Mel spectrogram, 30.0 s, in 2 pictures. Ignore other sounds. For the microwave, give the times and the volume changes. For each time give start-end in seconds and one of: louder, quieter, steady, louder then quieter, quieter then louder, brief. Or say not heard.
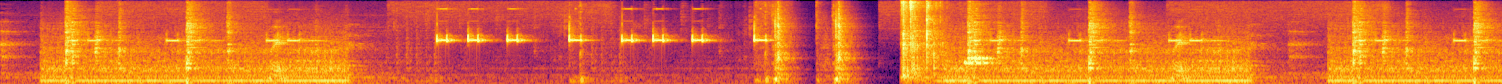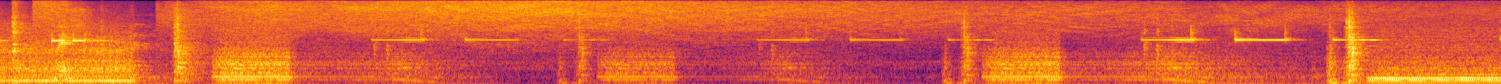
0.0-30.0 quieter then louder.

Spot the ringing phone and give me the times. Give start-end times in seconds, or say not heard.
9.0-9.9.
